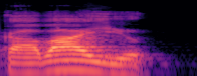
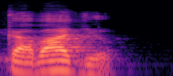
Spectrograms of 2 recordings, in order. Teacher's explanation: el yeísmo consiste en pronunciar la doble l como y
